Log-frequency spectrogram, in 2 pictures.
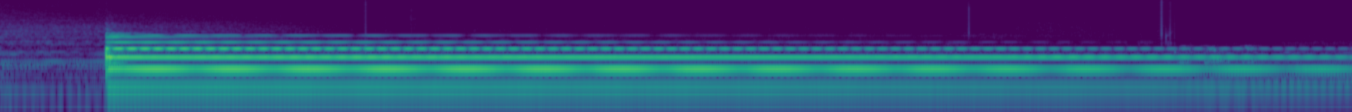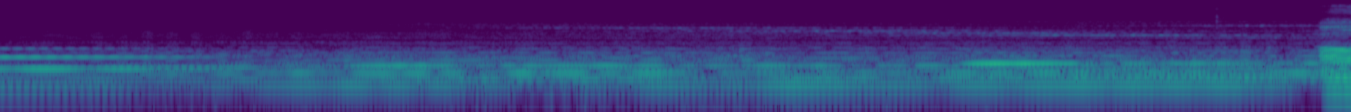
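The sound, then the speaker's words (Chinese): A singing bowl is struck once at the close of an online meditation session and rings with a deep, steady hum and bright overtones, its tone pulsing gently as it slowly fades, later swelling slightly as it keeps resonating. No one speaks. “接下来，我们透过颂钵的声音，我们慢慢的回到现在的时空能量场。”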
